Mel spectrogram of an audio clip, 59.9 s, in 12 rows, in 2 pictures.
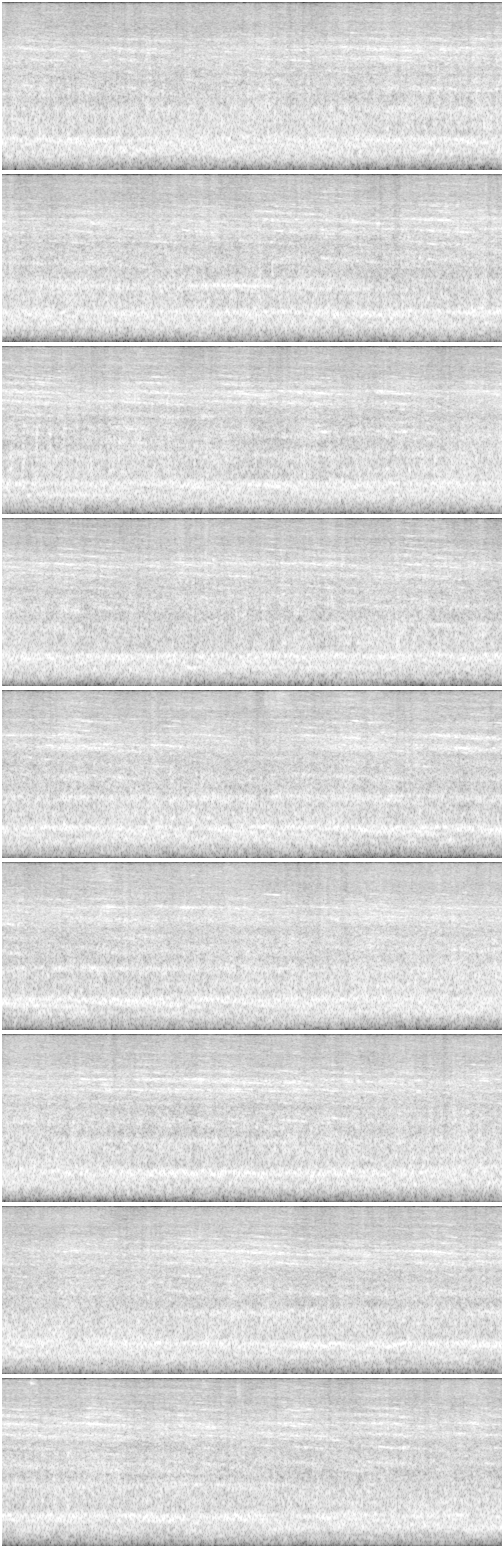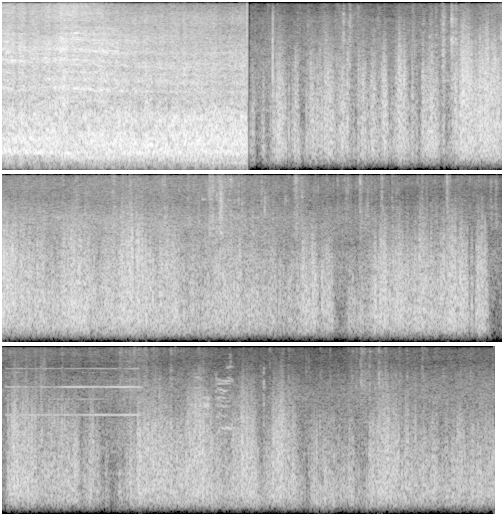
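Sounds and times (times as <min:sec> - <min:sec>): steel train wheels on rails: 0:00.0 - 0:59.9
faint wheel squeal: 0:55.0 - 0:56.6.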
